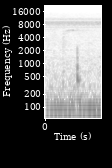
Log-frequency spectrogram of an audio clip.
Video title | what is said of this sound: Manfaat Dan Cara Membuat Pupuk Cair Dari Buah Maja | kalau kita ketok dia cukup keras ini pertanda bahwa buah maja ini sudah matang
